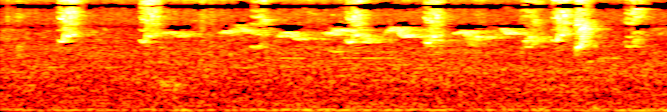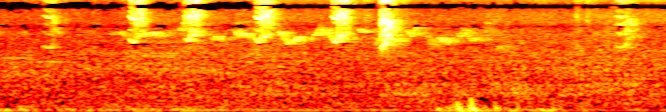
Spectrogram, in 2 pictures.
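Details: A female ultramarine grosbeak chips nonstop. Brief, bright, high-pitched notes repeat roughly every half second, some doubled, over a low rumbling background with one soft low thump near the end.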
